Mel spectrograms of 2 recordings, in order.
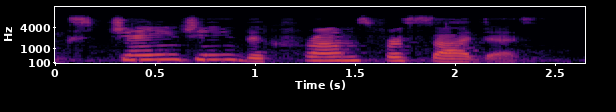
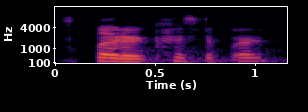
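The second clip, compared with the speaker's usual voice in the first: plain reading voice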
